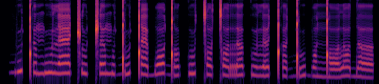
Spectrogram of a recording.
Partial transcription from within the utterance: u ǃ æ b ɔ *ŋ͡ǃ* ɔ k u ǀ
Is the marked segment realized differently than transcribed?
yes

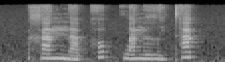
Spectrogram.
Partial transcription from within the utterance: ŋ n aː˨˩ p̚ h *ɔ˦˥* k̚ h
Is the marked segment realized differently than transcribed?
no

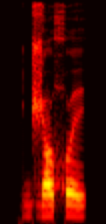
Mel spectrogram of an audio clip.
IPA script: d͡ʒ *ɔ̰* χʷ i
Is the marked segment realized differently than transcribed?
yes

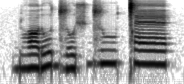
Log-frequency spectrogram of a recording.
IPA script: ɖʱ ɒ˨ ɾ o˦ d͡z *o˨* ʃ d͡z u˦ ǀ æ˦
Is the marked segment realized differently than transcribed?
no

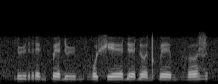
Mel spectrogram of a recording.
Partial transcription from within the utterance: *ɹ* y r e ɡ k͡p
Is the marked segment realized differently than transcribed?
yes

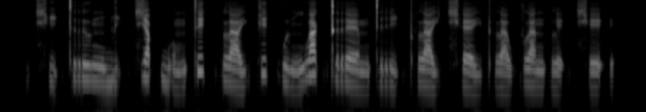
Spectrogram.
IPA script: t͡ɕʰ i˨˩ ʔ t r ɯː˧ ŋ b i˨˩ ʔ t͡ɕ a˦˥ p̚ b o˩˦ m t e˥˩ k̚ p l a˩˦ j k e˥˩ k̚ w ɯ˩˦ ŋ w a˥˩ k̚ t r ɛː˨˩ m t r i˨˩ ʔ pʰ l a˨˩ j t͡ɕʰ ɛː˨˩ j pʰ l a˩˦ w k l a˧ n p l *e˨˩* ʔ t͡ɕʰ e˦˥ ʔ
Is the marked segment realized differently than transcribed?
no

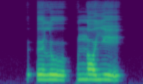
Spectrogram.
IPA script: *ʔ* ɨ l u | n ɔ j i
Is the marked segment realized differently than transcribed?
no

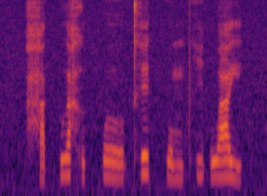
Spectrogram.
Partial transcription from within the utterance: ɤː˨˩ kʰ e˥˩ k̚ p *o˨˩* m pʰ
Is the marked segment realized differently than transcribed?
no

